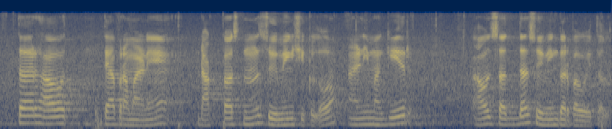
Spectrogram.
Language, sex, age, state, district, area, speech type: Goan Konkani, male, 18-30, Goa, Bardez, urban, spontaneous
